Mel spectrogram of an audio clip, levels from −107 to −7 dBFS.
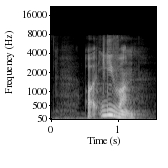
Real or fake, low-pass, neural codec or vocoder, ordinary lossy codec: real; none; none; none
